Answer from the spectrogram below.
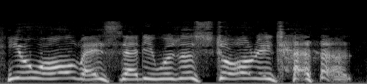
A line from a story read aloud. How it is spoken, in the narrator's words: sobbed Dora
